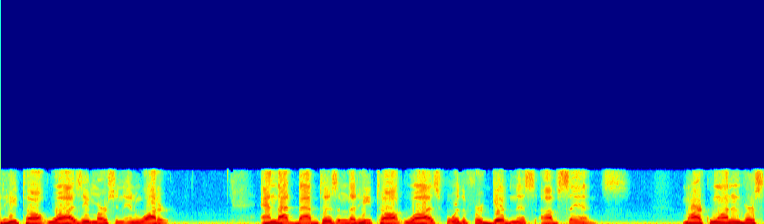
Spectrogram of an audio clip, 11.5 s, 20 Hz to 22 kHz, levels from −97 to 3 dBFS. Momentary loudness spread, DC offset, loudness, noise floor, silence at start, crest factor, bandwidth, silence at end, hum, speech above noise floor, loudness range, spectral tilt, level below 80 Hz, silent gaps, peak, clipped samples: 7 LU; under 0.1%; -8 LUFS; -36 dBFS; 0 s; 8 dB; 5.4 kHz; 0 s; none; 28 dB; 4 LU; -7.5 dB/octave; -40 dBFS; none; 0 dBFS; 0.5%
